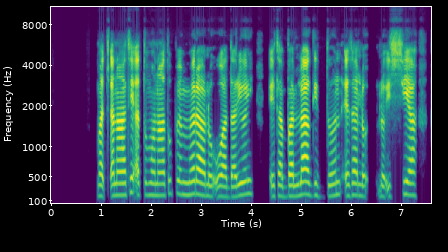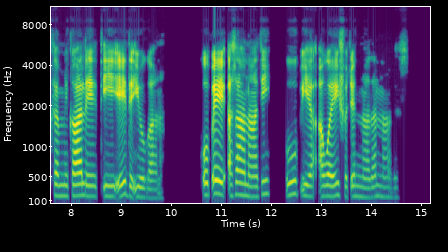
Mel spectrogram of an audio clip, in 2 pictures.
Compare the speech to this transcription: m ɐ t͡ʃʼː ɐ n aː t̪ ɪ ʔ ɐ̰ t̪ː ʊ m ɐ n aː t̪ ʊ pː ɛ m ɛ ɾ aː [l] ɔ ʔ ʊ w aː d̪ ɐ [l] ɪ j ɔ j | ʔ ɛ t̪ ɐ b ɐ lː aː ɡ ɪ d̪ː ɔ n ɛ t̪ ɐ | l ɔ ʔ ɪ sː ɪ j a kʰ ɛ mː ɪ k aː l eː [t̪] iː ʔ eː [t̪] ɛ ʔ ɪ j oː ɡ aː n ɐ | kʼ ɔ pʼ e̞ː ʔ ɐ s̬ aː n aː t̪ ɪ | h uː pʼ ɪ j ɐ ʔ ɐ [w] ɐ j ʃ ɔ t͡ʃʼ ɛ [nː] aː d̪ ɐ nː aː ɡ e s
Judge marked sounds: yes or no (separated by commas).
yes, no, no, no, yes, yes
